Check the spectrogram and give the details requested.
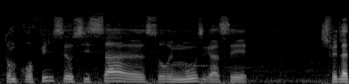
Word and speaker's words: Sori Musica: Sori Musica, l'accent tonique.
